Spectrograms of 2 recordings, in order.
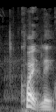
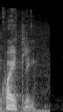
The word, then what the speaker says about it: Quitely: Like, so is it, I can never pronounce his name, Frank Quitely or Oatley or? – Quitely. – Quitely. It's a kind of a play on words of quite frankly.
